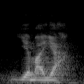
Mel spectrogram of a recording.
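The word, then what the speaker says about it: Yemayá: But to pronounce that, Yemaya. Yemaya. Yemaya. Emphasis on the last letter.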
